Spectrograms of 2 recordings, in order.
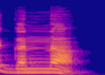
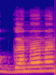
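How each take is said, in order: First: गन्ना said as "gan-naa", with a doubled n; half-letter reading. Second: गणना said as "ga-na-naa", in three syllables; wrong full-letter reading. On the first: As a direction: hold the n in गन्ना, no vowel inside it. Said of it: "कैसे?". (गन्ना में आधा न, अगले न से जुड़ा) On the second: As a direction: give the first n in गणना its own vowel. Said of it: "आपको गणना नहीं पढ़ना". (गणना को तीन हिस्सों में "ग-न-ना" पढ़ें) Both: Shown as a demonstration.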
